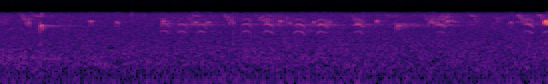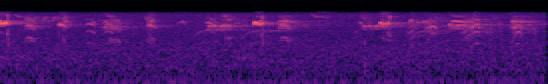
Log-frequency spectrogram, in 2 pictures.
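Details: Ash-throated flycatcher (Myiarchus cinerascens) coming to a nest box to feed its young: short, burry chirps scattered irregularly, a few sharper notes standing out, over steady hiss; other cavity-nesting birds may also call.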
